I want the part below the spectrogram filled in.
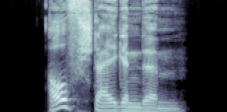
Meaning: strong dative masculine/neuter singular of aufsteigend
- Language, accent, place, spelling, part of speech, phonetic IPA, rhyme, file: German, Germany, Berlin, aufsteigendem, adjective, [ˈaʊ̯fˌʃtaɪ̯ɡn̩dəm], -aʊ̯fʃtaɪ̯ɡn̩dəm, De-aufsteigendem.ogg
